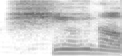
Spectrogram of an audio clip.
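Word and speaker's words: China: और चाइना जो है इसको हम शीना पढ़ेंगे, चा नहीं, श, ठीक है, चीना, शीना, ठीक है।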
